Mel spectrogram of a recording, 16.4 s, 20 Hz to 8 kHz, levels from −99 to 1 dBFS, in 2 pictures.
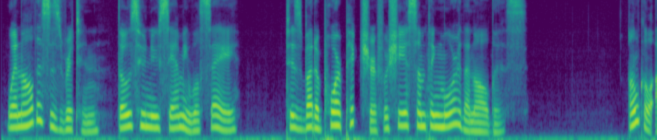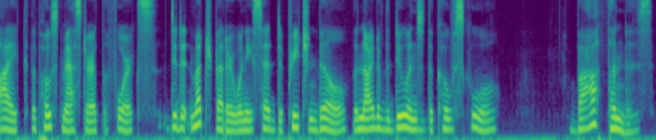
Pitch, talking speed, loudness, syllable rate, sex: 190 Hz, 190 wpm, -19 LUFS, 5.0 syllables/s, female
